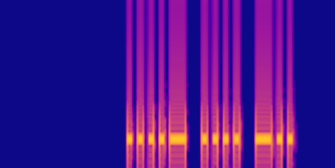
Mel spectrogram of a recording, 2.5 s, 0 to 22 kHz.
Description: Morse code, heard as a keyed tone, about 30 wpm, 700 Hz. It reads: 4HD
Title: Three Challenging Letter-Number Combinations 30wpm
